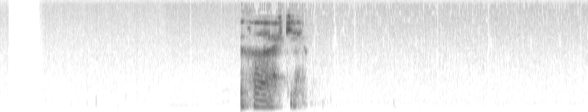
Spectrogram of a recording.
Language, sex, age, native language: Icelandic, male, 8, Icelandic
